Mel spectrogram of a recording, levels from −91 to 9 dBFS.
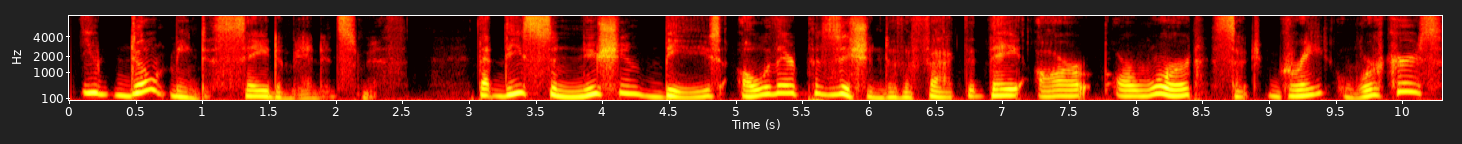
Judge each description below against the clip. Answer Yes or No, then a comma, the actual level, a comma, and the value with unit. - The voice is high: No, medium, 160 Hz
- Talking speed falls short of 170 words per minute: Yes, average, 145 wpm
